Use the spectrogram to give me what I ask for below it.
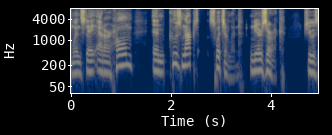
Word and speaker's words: Küsnacht: time, died on Wednesday at our home in Küsnacht, Switzerland, near Zurich.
